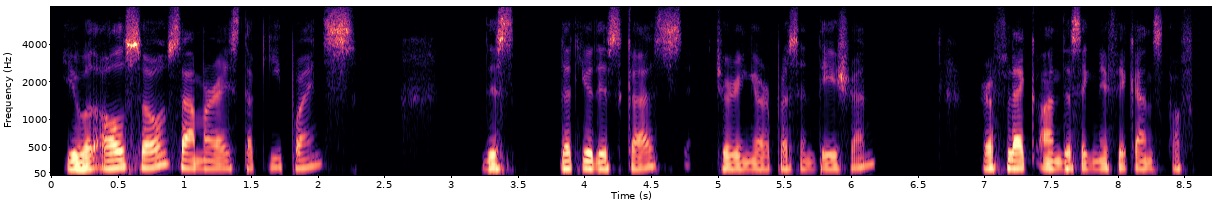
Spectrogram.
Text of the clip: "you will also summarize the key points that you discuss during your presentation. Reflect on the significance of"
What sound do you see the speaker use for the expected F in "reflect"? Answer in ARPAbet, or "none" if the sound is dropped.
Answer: F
